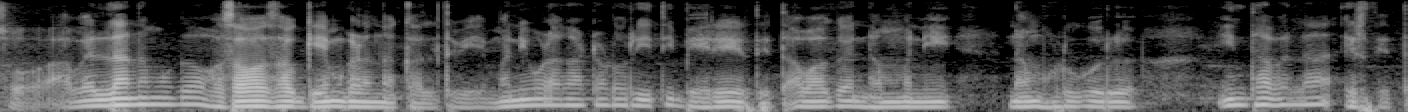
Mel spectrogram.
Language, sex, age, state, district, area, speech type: Kannada, male, 30-45, Karnataka, Dharwad, urban, spontaneous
